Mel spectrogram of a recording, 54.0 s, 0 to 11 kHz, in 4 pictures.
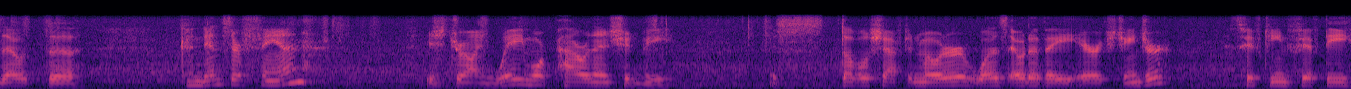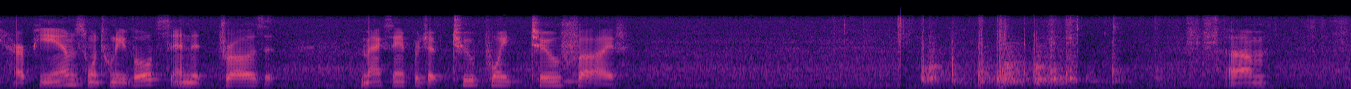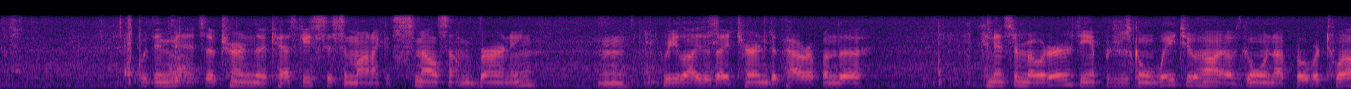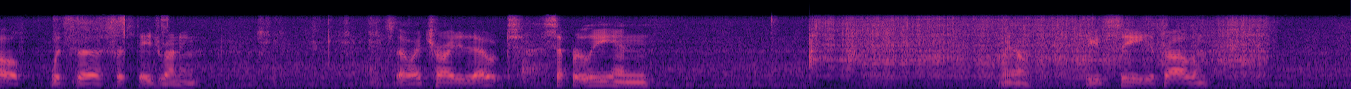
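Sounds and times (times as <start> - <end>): low room hum: 0.0 - 54.0
fan motor humming: 47.6 - 54.0.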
